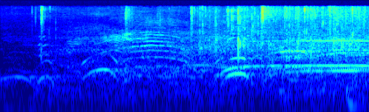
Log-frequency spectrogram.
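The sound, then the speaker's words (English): An audience claps in a steady, dense wash of applause that builds slightly toward the end, with murmuring voices mixed in underneath. “I'm not sure why they got a clap.”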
